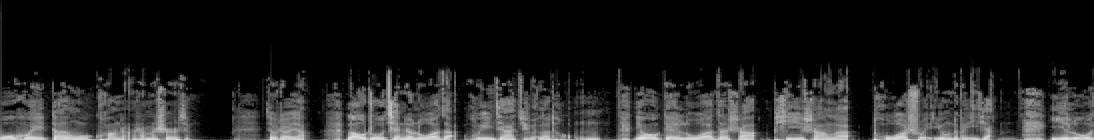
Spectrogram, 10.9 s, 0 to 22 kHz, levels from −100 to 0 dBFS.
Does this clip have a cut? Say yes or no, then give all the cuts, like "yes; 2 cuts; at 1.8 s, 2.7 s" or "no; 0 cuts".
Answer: yes; 1 cut; at 8.6 s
